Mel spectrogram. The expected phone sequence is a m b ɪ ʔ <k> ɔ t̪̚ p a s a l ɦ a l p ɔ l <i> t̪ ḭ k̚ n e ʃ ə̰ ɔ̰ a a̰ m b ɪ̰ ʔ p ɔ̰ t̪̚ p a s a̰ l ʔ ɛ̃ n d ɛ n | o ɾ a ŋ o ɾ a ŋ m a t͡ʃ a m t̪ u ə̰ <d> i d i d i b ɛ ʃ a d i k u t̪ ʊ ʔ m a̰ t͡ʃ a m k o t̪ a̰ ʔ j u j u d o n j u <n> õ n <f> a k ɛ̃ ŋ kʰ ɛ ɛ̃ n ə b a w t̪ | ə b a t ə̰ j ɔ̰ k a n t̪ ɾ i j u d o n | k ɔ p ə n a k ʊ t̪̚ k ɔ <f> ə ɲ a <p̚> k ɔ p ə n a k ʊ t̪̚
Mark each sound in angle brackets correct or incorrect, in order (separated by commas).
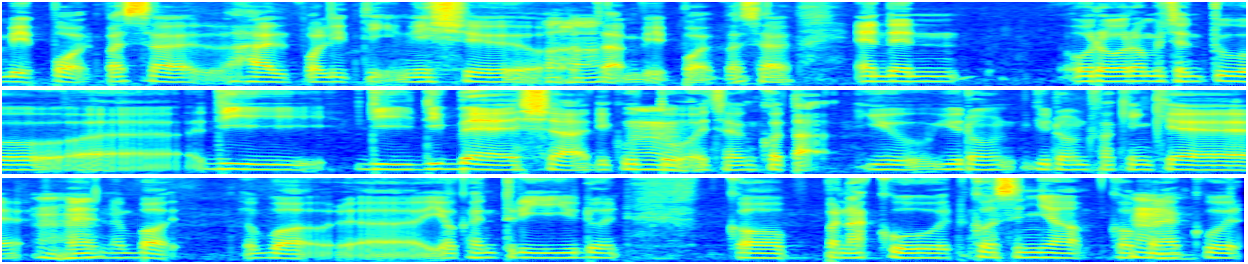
incorrect, correct, correct, incorrect, correct, incorrect, correct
